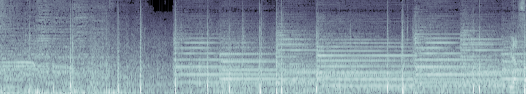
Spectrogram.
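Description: Bells ring out in ringing, sustained tones at midnight on New Year's Eve over a dense festive street crowd din, while sharp firework bangs and crackles burst irregularly throughout, some loud.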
